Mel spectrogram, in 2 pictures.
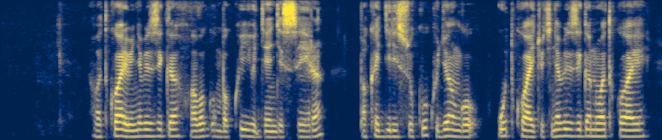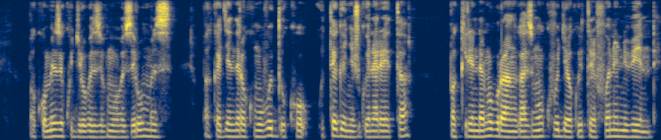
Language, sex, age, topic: Kinyarwanda, male, 25-35, finance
